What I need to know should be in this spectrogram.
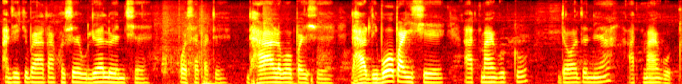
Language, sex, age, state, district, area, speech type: Assamese, female, 60+, Assam, Dibrugarh, rural, spontaneous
